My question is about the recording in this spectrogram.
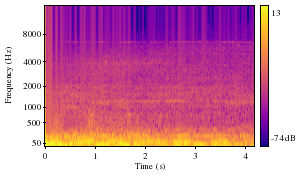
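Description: Low, uneven rumble inside a moving cable car gondola as it travels up the line.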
